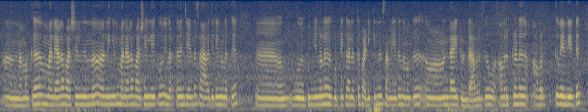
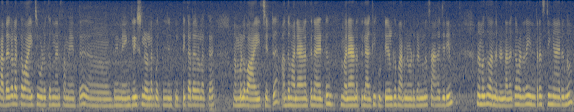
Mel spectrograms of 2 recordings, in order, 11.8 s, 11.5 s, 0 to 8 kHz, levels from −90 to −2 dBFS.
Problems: constant background noise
